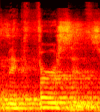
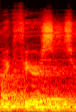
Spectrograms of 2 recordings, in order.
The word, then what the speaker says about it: McPherson: By the way, it's McPherson's Ridge, not McPherson's Ridge. James McPherson said, there's no fear in McPherson.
